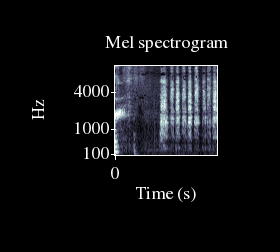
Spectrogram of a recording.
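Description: Faint, quick scratching strokes of a scratcher tool on a scratch-off lottery ticket, rubbing off the coating. The strokes come in a rapid run of about a second, near the middle.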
